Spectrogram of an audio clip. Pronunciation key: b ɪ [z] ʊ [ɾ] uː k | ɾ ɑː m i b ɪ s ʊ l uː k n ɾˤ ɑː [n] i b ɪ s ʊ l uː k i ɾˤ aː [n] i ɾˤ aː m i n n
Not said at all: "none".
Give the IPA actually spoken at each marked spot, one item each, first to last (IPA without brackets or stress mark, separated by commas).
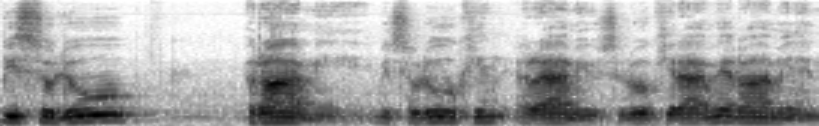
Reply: s, l, m, m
